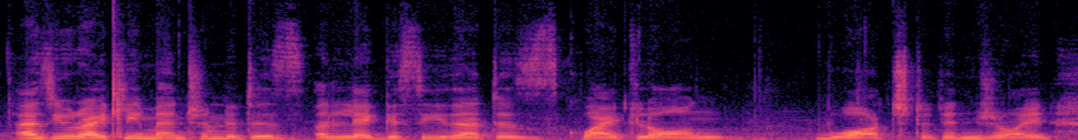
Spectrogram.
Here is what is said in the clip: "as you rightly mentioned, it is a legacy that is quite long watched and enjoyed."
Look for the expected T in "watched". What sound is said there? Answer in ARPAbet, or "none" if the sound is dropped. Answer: T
